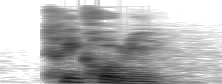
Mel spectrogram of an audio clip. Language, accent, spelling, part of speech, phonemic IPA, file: French, France, trichromie, noun, /tʁi.kʁɔ.mi/, LL-Q150 (fra)-trichromie.wav
- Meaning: three-colour printing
